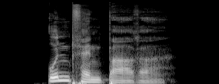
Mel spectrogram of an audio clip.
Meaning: inflection of unpfändbar: 1. strong/mixed nominative masculine singular 2. strong genitive/dative feminine singular 3. strong genitive plural
- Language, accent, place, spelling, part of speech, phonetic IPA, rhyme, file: German, Germany, Berlin, unpfändbarer, adjective, [ˈʊnp͡fɛntbaːʁɐ], -ɛntbaːʁɐ, De-unpfändbarer.ogg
